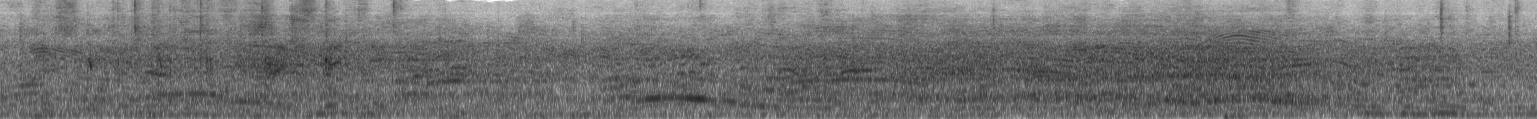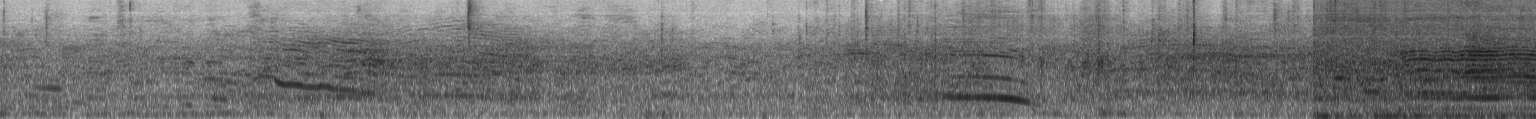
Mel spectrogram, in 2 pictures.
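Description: A large stadium crowd sings and chants outdoors.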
